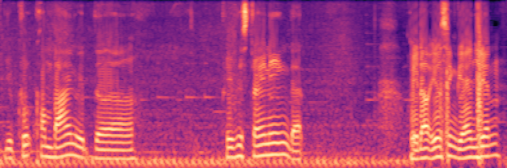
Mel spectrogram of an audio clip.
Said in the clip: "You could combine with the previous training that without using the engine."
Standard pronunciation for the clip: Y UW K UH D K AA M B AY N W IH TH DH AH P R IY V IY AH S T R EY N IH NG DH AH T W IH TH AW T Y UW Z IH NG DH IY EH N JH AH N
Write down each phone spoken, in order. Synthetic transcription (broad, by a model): Y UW K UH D K AA M B AY N W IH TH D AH P R IY V IY AH S T R EY N IH NG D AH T W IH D AW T Y UW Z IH NG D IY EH N JH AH N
